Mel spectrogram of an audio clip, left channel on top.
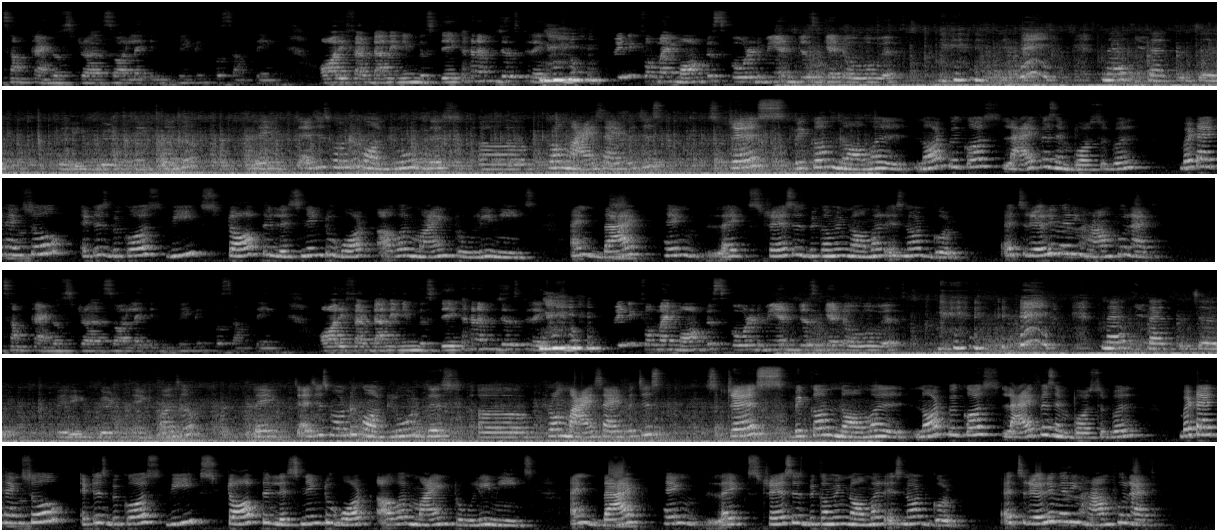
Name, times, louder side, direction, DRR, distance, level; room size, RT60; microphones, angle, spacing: voice 1, 0.0-5.7 6.1-9.0 11.3-11.5 14.3-14.4 19.2-19.3 24.3-24.6 30.3-30.6 34.9-35.2, equal, ahead, -1 dB, 0.3 m, -32 dB
voice 2, 5.4-5.9 9.4-12.2 12.7-14.1 14.5-18.7 19.2-23.5 23.9-29.5 30.0-30.6 30.9-33.8 34.3-35.8, right 2 dB, 70° right, 3 dB, 0.6 m, -25 dB
sound 1, 7.7-20.9, left 1 dB, 80° left, 0.6 m, -31 dB
2.3 x 2.1 x 2.5 m, 0.39 s
head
